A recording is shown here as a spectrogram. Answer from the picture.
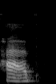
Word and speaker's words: herb: I mean, it's not a silent H. It's there for a reason. It's herb.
